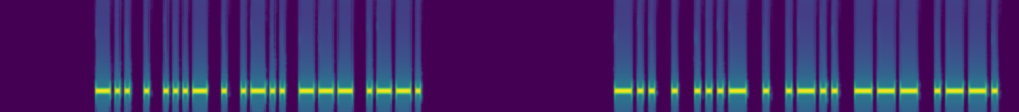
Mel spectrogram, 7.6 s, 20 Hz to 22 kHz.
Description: Morse code, heard as a keyed tone, about 34 wpm, 700 Hz. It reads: DEVELOP DEVELOP
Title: Speed-Racing Top 500 Words 28wpm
